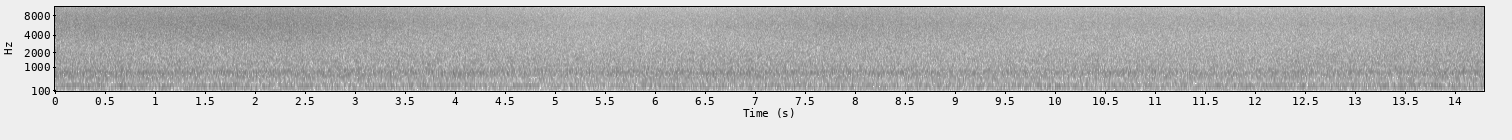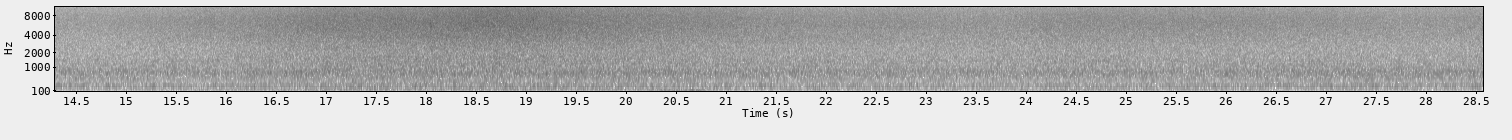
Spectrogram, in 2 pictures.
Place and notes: Lone Pine, CA, USA - Aspen and Cottonwood Trees Blowing in Wind
Metabolic Studio Sonic Division Archives:
Aspen and Cottonwood tree leaves rustling in the wind. Recorded in Cottonwood Canyon using H4N with to small lav microphones attached directly to the tree branches
CAL Fire Southern Region, California, United States, 24 August 2022, 17:00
